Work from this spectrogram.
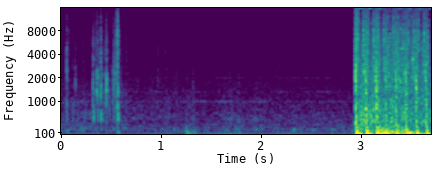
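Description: Video game gunfire comes as a short burst of automatic shots near the start, a lull, then a loud sustained stretch of rapid fire to the end.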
